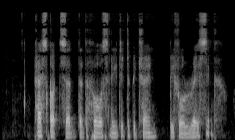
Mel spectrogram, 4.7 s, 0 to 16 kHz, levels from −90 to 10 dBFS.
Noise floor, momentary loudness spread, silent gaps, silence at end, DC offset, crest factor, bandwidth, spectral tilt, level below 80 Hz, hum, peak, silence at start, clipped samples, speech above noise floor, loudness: -46 dBFS; 20 LU; none; 0.25 s; under 0.1%; 24 dB; 11.5 kHz; -5 dB/octave; -46 dBFS; none; -2 dBFS; 0.7 s; under 0.1%; 21 dB; -25 LUFS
